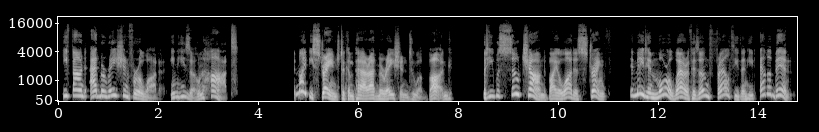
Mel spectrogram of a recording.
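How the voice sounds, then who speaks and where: A man reading a story aloud as an audiobook narrator, in expressive scripted narration. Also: high voice, dry recording, clean studio sound.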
